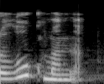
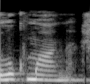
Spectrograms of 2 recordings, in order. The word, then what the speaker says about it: Лукман: И вот пророк Дауд, Давид, он же назначил его судьей этого Лукмана. И известно наставление Лукмана своему сыну. Правильно говорит Лукман, да, не Лукман.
